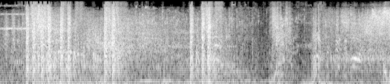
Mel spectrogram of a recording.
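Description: Gunfire in Call of Duty: Ghosts Extinction, mostly sharp pistol shots with bursts of other weapons. It is loud and fairly continuous over a constant game background, with no talking.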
